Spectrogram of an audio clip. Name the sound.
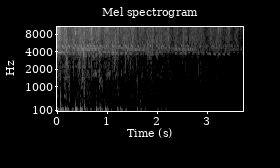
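horse hooves clip-clopping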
